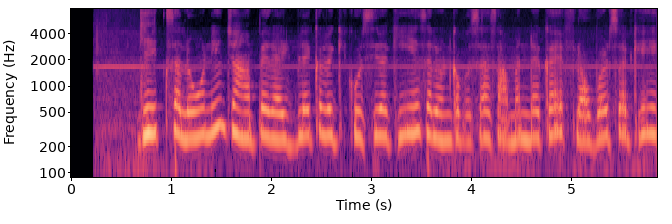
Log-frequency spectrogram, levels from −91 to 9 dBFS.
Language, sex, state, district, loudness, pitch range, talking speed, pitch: Hindi, female, Bihar, Jahanabad, -17 LUFS, 245-275 Hz, 235 wpm, 260 Hz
